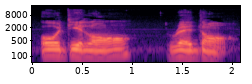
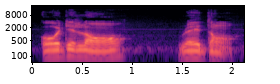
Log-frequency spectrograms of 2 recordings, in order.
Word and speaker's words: Odilon Redon: With Me Three Times, Odilon Redon. Odilon Redon. Odilon Redon. That's how you pronounce it. It's French.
